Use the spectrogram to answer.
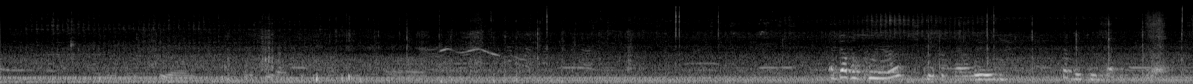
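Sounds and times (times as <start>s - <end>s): motor humming: 0.0s - 11.9s
faint voices: 1.5s - 6.5s.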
